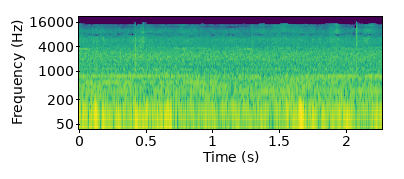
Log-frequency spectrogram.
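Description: Steady low room hum and rumble, with faint handling of a small paper packet: a light tick about half a second in and a soft thump near the end.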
